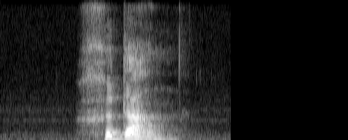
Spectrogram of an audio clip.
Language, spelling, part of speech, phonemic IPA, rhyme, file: Dutch, gedaan, verb, /ɣəˈdaːn/, -aːn, Nl-gedaan.ogg
- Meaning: past participle of doen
